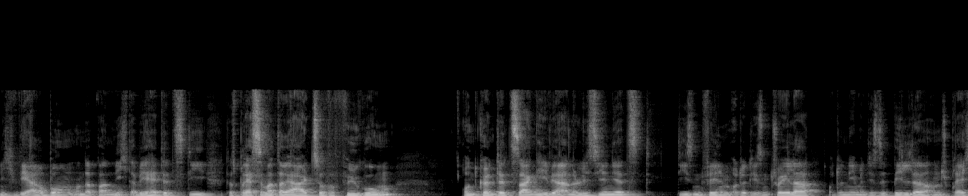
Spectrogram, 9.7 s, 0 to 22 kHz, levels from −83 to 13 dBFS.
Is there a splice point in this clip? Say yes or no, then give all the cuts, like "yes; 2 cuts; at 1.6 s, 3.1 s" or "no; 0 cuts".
no; 0 cuts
